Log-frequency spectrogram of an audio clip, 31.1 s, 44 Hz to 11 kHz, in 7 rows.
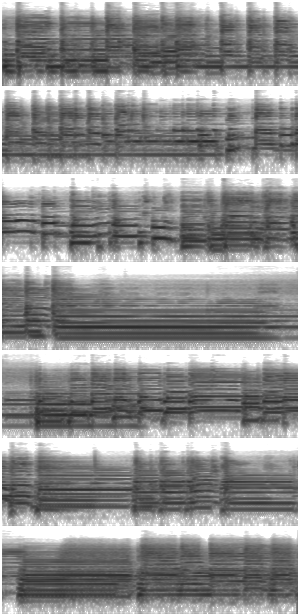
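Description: Electric guitar played through an Alamo Fury tube combo amp with a 15-inch speaker (7189 power tubes, 12AX7 phase inverter): picked single-note lines and chords, with one chord left ringing for about three seconds around the middle.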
